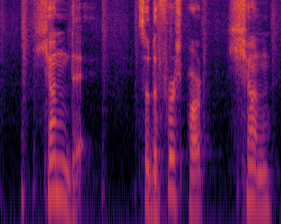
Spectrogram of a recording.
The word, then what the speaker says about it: Hyundai: And the back part is not like day in English, but de.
